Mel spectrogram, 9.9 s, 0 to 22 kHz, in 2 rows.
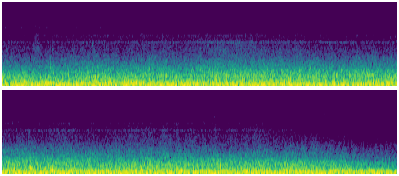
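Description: Wind buffeting the microphone of a roof-mounted GoPro Hero10 on a moving car, with tyre and road noise underneath. A steady, heavy rush that thins a little near the end.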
